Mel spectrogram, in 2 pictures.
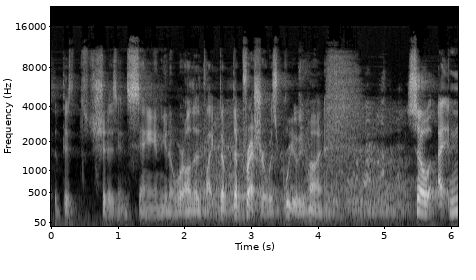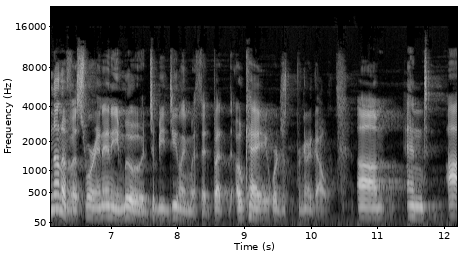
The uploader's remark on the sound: Recorded Live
